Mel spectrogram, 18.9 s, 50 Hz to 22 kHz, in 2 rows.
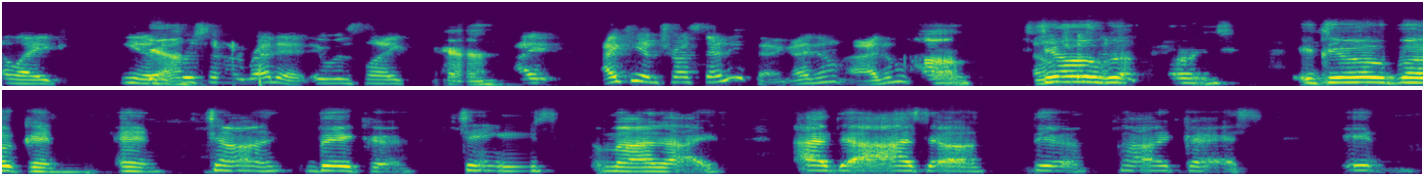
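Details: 61-year-old woman with motor neuron disease diagnosed five years earlier, with a 2–5 year prognosis at diagnosis; severity varies day to day; managed with a carnivore diet; dysarthria.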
